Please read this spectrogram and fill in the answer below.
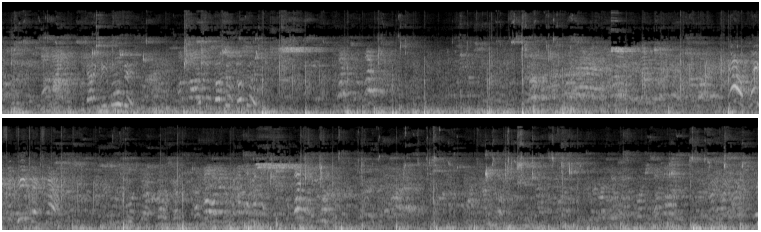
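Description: Basketball game play on a hardwood gym floor: a ball dribbling and bouncing in repeated thuds, mixed with players' and spectators' indistinct voices in a large hall.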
